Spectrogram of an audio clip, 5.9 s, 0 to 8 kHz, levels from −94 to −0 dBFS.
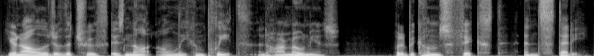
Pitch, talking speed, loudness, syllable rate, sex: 115 Hz, 170 wpm, -19 LUFS, 5.6 syllables/s, male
